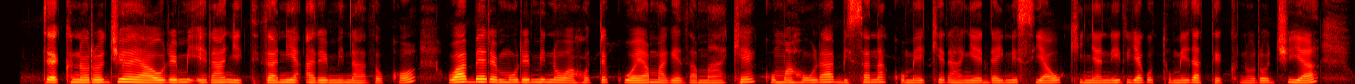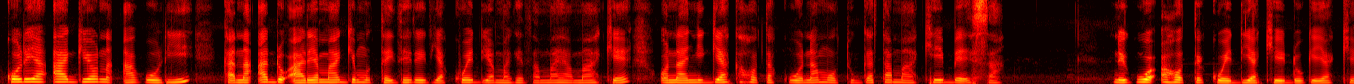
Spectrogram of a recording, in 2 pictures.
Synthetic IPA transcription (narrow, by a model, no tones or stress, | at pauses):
tɛknɔɾɔd͡ʒiajaoɾemiʔeɾaɲitʰiðaniaʔaɾeminaðɔkɔwabɛɾɛmoɾeminɔwaɦɔtɛkuɔjamaɣɛðamakʰɛkomaɦoɾabisanakomɛkeɾaŋɛdainesiaokʰiɲaneɾiaɣotomeɾatɛknɔɾɔd͡ʒiakoɾeaʔaɡeɔnaʔaɣoɾi | kanaʔadoʔaɾeamaɡemotaiðeɾeɾiakwɛdiamaɣɛðamajamakʰɛɔnaɲiɡeakaɦɔtakuɔnamɔtuɡatamakʰebɛsa | neɣwɔʔaɦɔtɛkwɛdiakʰeːndoɣeakʰɛ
